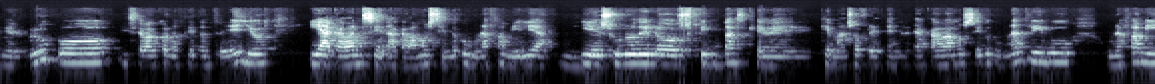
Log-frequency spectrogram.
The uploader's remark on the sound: Zoom Session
